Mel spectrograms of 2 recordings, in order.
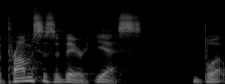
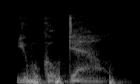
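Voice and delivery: deep, loud, pushed-out superhero voice; 6 semitones lower, 5 dB louder than usual.

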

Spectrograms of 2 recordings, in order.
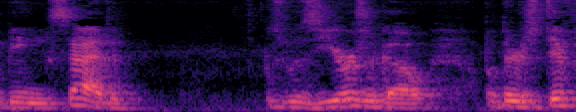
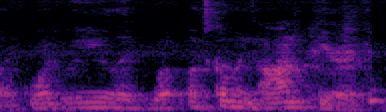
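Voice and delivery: put-on panicked voice, lower and quieter; 4 semitones lower, 13 dB quieter than usual. Retelling being stopped by an officer after graduating: retelling own freaking out. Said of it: "I'm, like, freaking out".

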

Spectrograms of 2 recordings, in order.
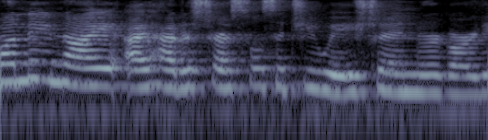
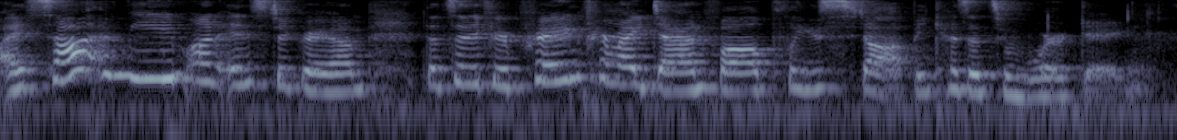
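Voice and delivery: play-acted speech through sobs, tearful. Retelling what was said after breaking down in an office: imitating someone sobbing. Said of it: "So I'm saying this while sobbing".

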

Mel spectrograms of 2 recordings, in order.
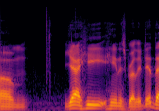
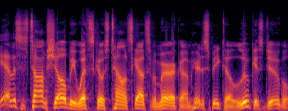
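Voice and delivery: slick, rapid-fire, swooping, over-the-top L.A. dude voice; 4 semitones higher, 3 dB louder than usual.

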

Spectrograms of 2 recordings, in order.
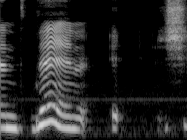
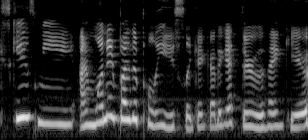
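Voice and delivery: sweetly polite, courteous manner; 3 semitones higher than usual. Retelling a movie scene of cutting through a line: imitating someone being polite. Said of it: "she's so polite".

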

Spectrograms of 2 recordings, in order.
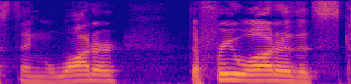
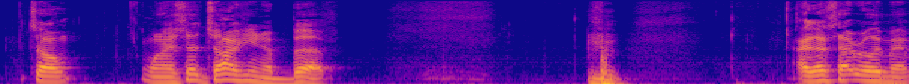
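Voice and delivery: talking with mouth full, chewing. Podcast host talking to listeners, talking while eating a cookie. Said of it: "sorry, I'm eating a cookie".

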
